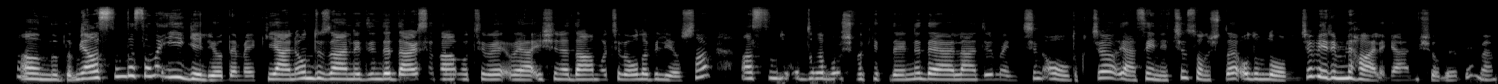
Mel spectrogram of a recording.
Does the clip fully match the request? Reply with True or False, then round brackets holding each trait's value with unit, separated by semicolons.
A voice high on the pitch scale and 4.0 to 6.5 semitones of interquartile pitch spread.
False (245 Hz; 3.5 semitones)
